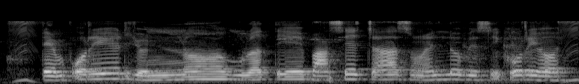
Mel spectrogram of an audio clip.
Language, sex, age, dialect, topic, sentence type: Bengali, female, 18-24, Jharkhandi, agriculture, statement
